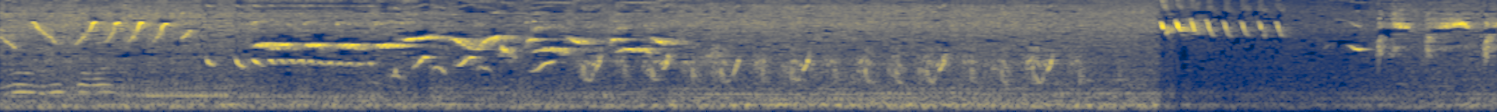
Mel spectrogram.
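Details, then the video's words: White-rumped shama singing a chatty 'bawel baceprot' style song used to provoke other birds into replying; varied whistles and rapid repeated chattering notes, then a high buzzy burst near the end, over a steady low background hum. "Suara Burung Murai Bawel Baceprot utk pancingan langsung nyaut"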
